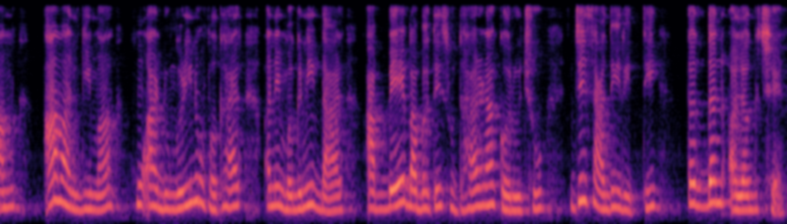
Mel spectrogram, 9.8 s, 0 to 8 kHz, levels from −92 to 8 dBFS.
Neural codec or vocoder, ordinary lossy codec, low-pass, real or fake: vocoder, 22.05 kHz, 80 mel bands, HiFi-GAN; none; 7.2 kHz; fake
